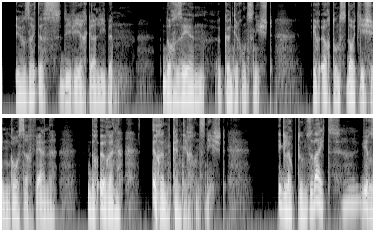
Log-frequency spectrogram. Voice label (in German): franzoesischer Akzent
